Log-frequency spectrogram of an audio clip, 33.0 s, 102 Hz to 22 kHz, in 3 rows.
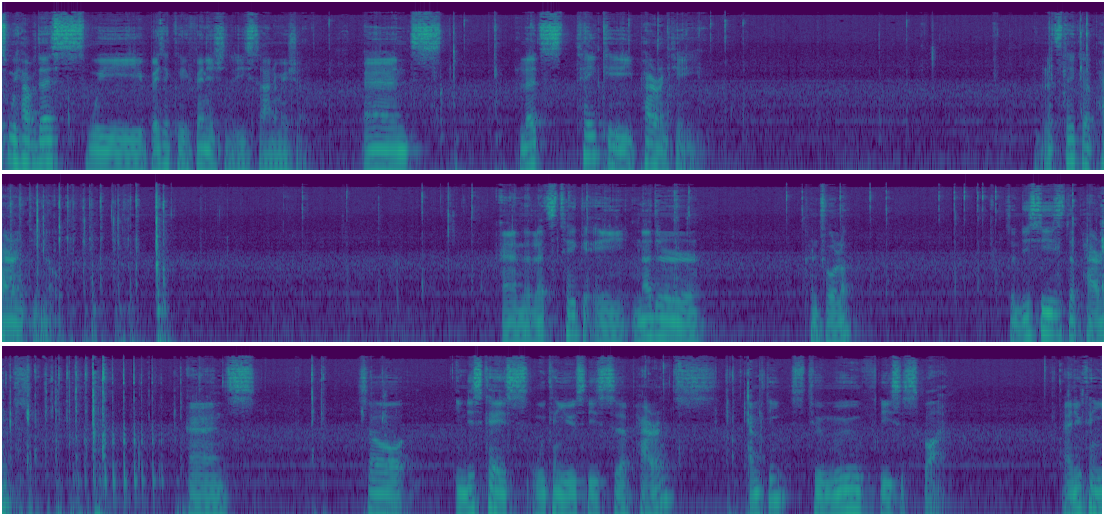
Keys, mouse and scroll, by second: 0.8 click, 1.7-2.5 middle drag, 2.5 scroll down 2, 2.8-5.4 middle drag, 5.4 click, 6.3 shift+right click, 7.0 g, 7.6-10.6 middle drag, 10.6 ctrl+a, 14.6 middle click, 15.5 click, 16.8 click, 17.6 shift+d, 19.0 click, 19.8 click, 20.8-24.1 drag, 24.1 alt+s, 25.2 r, 29.3 g, 32.9 s.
